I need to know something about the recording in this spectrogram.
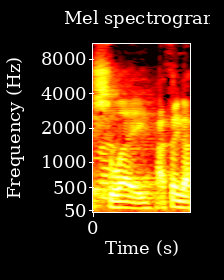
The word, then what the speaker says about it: Schley: Slock. Slock. See? Slock. That's not what you said. Slock. Slock. I said Schley. I think I said Schley.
